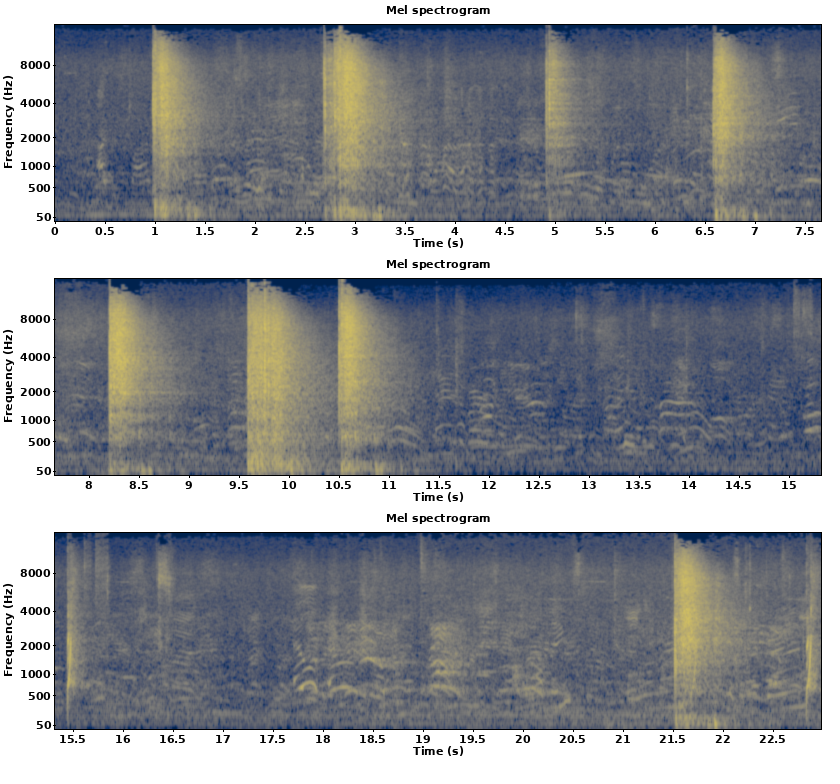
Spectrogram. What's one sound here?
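Muskets fire loud single shots outdoors, echoing off trees.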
